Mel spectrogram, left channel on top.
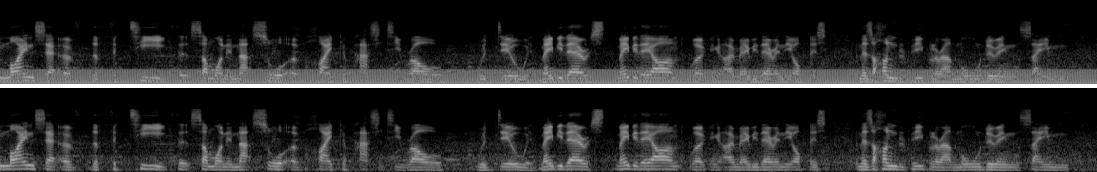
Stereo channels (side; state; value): left; noise; hum, 1 dB below the sound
